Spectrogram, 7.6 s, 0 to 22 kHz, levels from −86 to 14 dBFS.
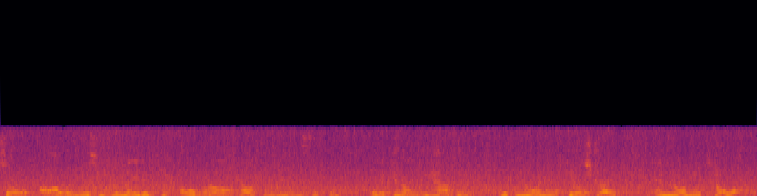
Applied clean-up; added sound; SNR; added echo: none; Water; 4 dB; reverberation time 0.4 s.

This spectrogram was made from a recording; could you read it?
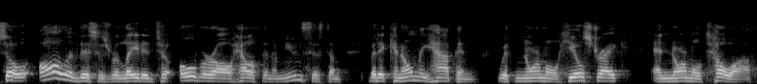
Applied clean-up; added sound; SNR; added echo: none; none; none; none.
